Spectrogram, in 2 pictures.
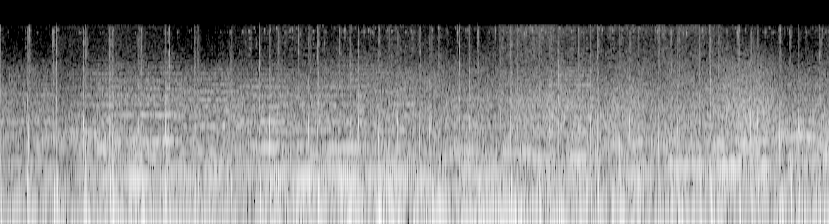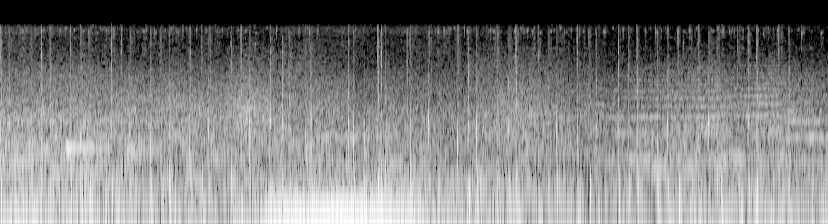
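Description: A horse galloping in a video game, its rapid rhythmic hoofbeats steady and loud over layered game music and ambient effects, with a brief swell midway.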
